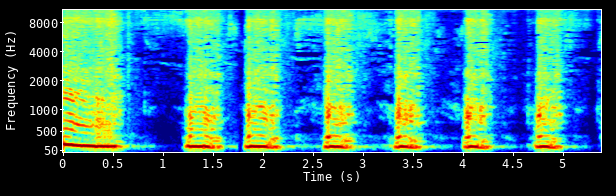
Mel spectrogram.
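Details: A male lion, the Oloimina Black Rock male, roars in the Masai Mara on 29 March 2024: one long, deep moan followed by a run of short, grunting roars.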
